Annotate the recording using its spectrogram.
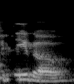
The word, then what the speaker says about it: Shipibo: Now I'm going to, how do you pronounce this? Shipibo? – Shipibo, yeah. – Not bad.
